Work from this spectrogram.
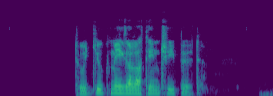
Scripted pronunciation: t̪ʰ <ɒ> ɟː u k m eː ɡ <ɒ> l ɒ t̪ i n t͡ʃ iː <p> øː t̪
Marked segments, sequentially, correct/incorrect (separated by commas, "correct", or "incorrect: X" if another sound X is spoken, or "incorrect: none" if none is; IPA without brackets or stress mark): incorrect: u, correct, correct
